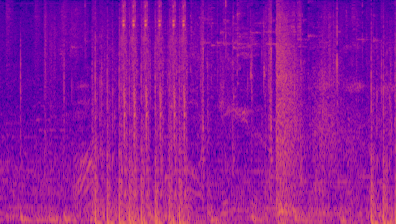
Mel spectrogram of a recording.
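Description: Sniper and other gunfire in the shooter game Muscles And Bullets come as dense bursts of sharp cracks and rapid shots. Players talk over them throughout.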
